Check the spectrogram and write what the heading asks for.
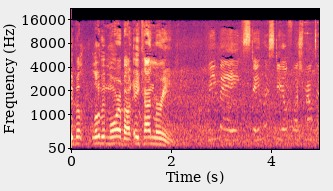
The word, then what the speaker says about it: Accon Marine: Accon Marine, I pronounced it correct.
